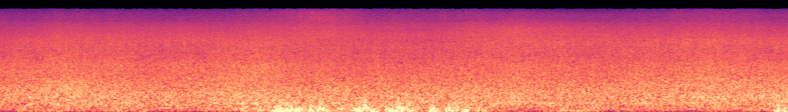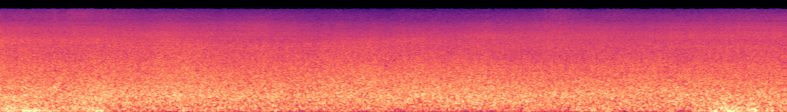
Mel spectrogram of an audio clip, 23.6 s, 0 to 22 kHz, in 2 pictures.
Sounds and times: wind in the field 0.0 - 23.6

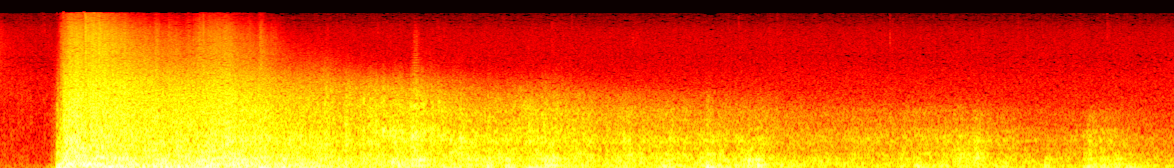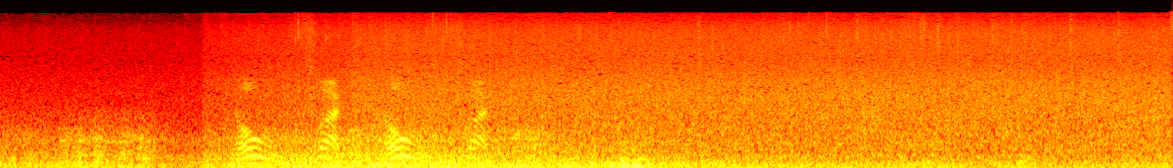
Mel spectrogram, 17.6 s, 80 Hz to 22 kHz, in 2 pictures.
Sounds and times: rain 0.0 - 17.6
thunderclap 0.4 - 14.1

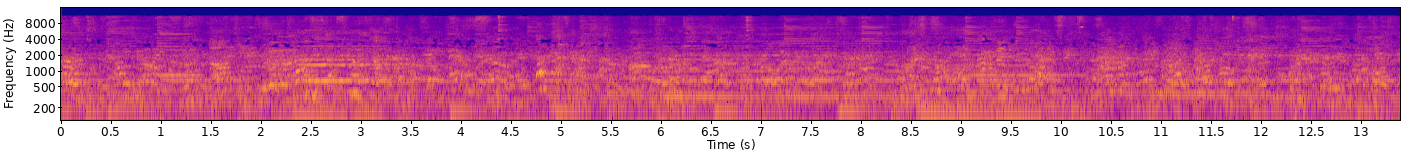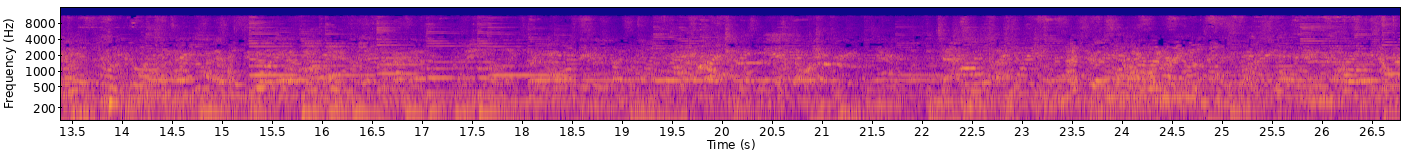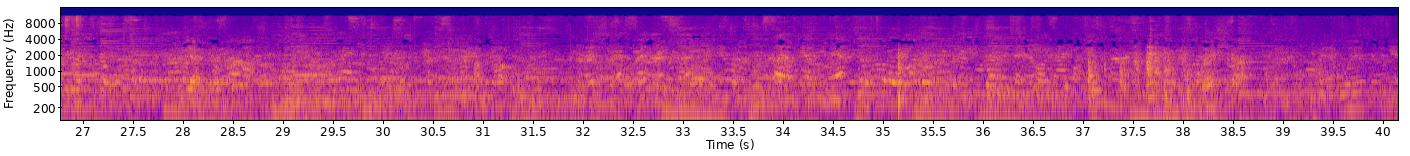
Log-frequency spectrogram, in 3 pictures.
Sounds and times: guitar 0.0 - 40.1
lonely singer 0.0 - 40.1

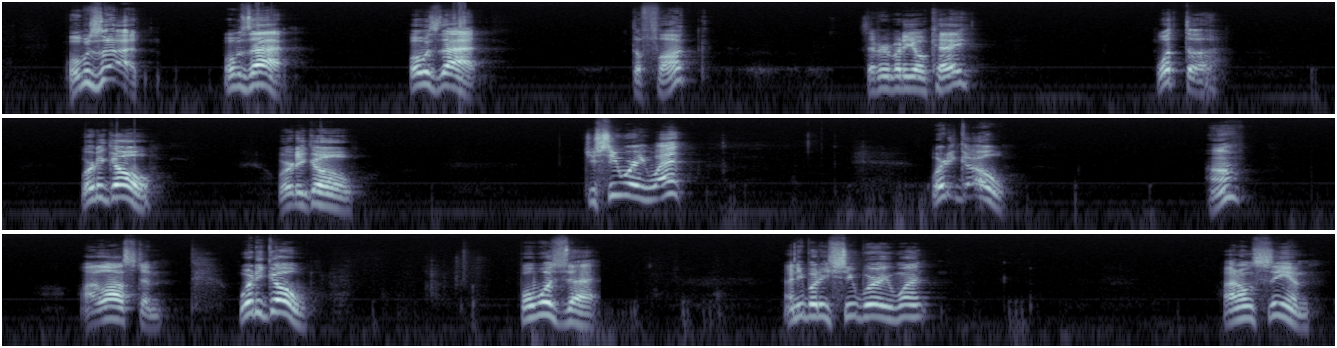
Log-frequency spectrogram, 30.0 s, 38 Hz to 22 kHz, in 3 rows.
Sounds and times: Henchman #2 Voice Lines 0.5 - 1.1
gasp 16.4 - 16.9
Henchman #2 Voice Lines 19.0 - 19.4
gasp 21.4 - 21.7
Henchman #2 Voice Lines 23.9 - 24.5

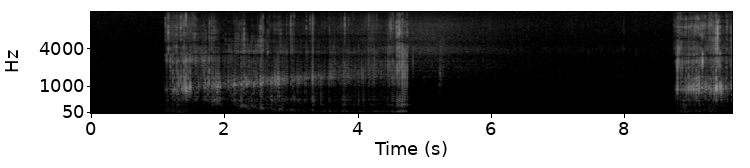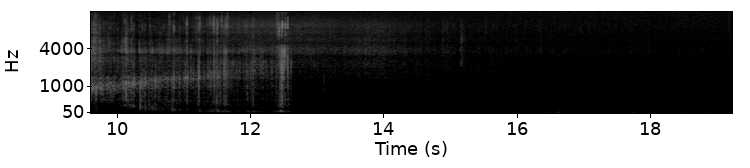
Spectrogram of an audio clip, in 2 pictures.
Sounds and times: Liquid being poured into a glass 1.1 - 4.8
Liquid being poured into a glass 8.8 - 14.0

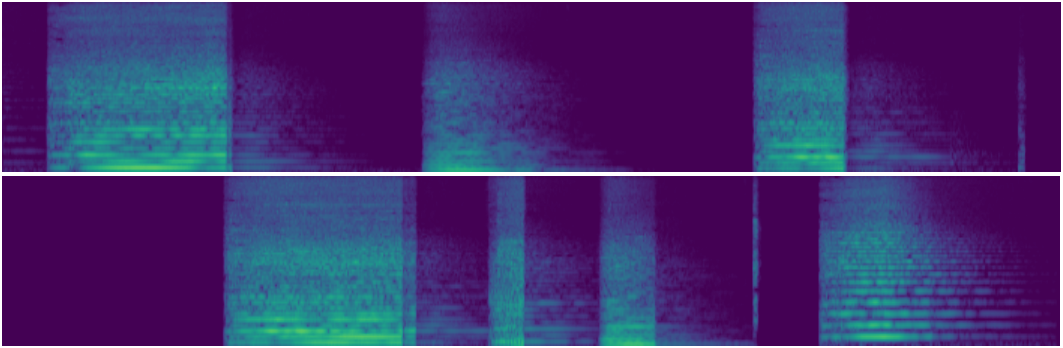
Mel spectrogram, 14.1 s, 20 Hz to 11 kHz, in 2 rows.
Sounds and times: strings 0.0 - 2.2
strings 2.8 - 3.9
strings 5.0 - 6.4
strings 8.6 - 14.1

